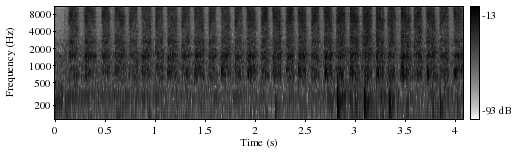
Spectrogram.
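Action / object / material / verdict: scrape / leather shoe rubbed with microfiber cloth / leather / none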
